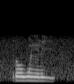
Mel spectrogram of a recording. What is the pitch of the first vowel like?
high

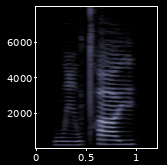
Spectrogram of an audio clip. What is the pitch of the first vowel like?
rising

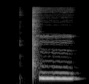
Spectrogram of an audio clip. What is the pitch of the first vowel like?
high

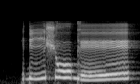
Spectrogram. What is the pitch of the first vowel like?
rising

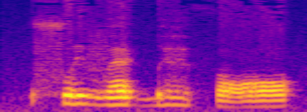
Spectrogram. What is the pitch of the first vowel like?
falling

